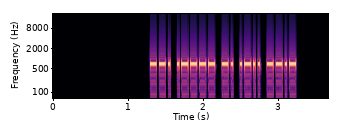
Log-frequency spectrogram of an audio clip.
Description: Morse code, heard as a keyed tone, about 40 wpm, 700 Hz. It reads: G1NLQ
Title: DXCC-100 Call Signs - 5 Characters - 40wpm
